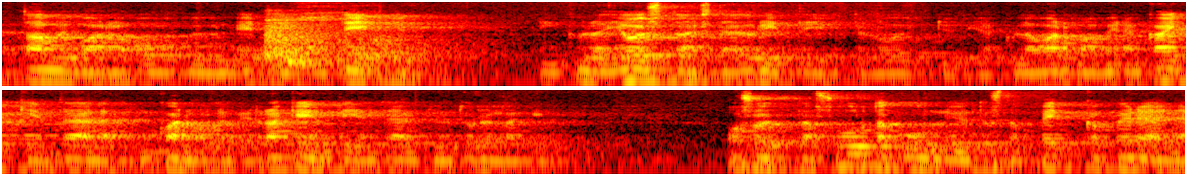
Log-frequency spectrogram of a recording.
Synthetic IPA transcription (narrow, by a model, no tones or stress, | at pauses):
t̪ɑlːiʋɑːrɑʔoːpyːnet̪ːeŋkunt̪eht̪i | niŋkylːæjoist̪ɑinsi̥t̪æyrit̪ːæjyt̪ːæløit̪yːjɑkylːæʋɑrmɑːmeiɾæŋkɑikːient̪æːlæmukɑnoleʋierrɑkent̪eent̪æyt̪yːt̪odelːɑkin | osoit̪ːɑːsuːrt̪ɑkunːiot̪jost̪ɑpekːɑperænæ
